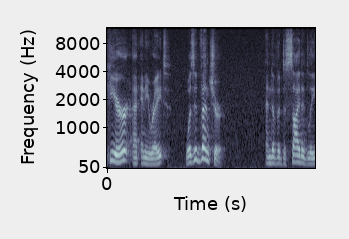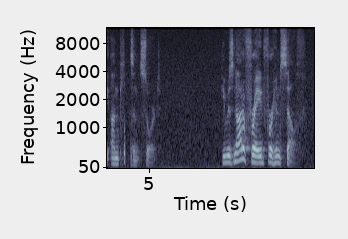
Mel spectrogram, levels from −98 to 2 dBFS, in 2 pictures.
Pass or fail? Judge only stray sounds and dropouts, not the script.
fail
